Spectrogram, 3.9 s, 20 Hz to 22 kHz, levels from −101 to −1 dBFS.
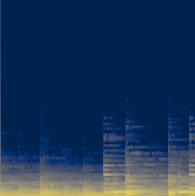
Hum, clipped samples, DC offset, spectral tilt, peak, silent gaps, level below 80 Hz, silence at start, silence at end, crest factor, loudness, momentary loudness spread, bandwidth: none; under 0.1%; under 0.1%; -11 dB/octave; -2 dBFS; none; -50 dBFS; 0 s; 0 s; 16 dB; -19 LUFS; 7 LU; 4.3 kHz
